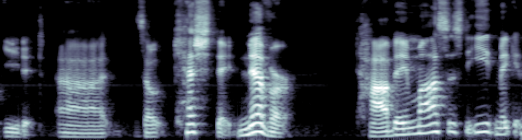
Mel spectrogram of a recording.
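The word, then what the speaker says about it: 食べます: Tabemasu is how it's pronounced. Tabemasu.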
